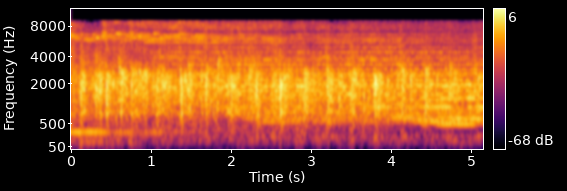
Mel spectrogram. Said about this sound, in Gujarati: તમને આ ઉત્તર ગળે ઉતરે છે તો તાળીઓ તો પાડો.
